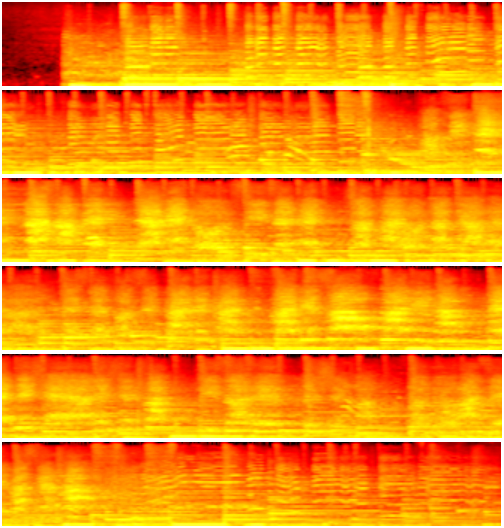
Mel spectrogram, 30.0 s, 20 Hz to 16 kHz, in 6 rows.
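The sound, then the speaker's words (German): A large children's choir of 200 to 300 third-graders from the SingBach project sings a Bach melody in a poppy arrangement over a full band with a pulsing bass, loud and continuous for the whole stretch before easing slightly at the end. “Aufsehen erregt hat ihr 2010 erstmal initiiertes Projekt Singbach, bei dem sie mit 200 bis 300 Drittklässlern unterschiedlichster Herkunft Bachsche Melodien sangen.”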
